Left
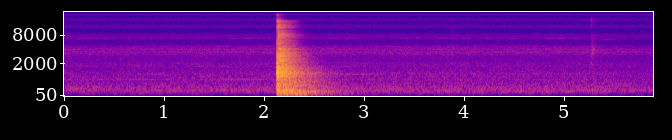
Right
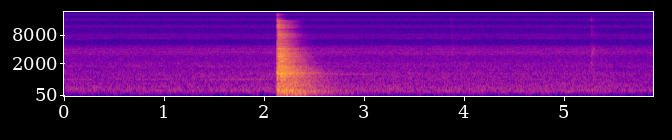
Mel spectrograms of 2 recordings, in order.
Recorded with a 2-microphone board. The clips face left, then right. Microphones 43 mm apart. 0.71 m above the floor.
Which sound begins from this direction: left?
A thud, at 2.1 s.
